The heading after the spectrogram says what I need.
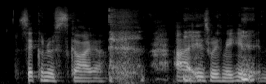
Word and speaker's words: Tikhanovskaya: And Svetlana, pronounce it for me. Tikhanovskaya. Tikhanovskaya is with me here in the studio.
